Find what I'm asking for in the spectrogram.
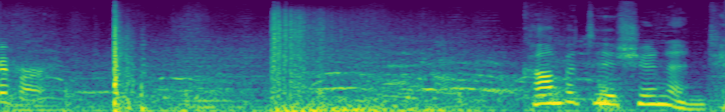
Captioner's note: gunfire and yelling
